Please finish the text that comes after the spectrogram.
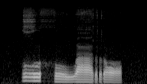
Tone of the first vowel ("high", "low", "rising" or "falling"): high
